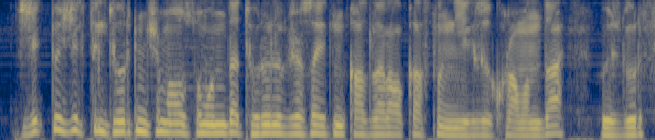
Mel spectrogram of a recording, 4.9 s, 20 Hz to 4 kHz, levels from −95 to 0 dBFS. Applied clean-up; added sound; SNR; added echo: neural separator model SepFormer WHAM!.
